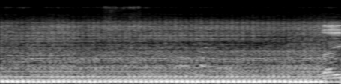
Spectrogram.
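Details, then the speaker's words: Camel twin-tub washing machine, newly replaced wash motor under first test via timer; strong steady low hum at constant pitch, no grinding or rattle, spinning freely and quickly, normal. "okay naman, mabilis siya naman. Ayan. Ayan. Tingnan natin kung nagre-reverse guys."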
